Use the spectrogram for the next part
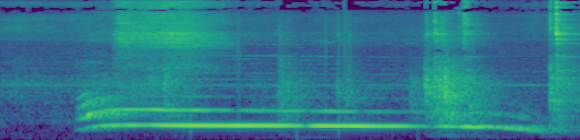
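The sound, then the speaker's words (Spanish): A wolf lets out one long, loud, sustained howl that holds a steady pitch for about two seconds before sliding down and trailing off, with a few faint rustling noises near the end. “¡Ahí va el lobo! ¡Que viene el lobo!”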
